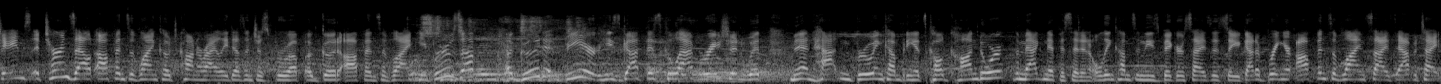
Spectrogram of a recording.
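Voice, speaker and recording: A woman talks at a very fast pace with hardly any pauses and ordinary pitch variation over noticeable background noise. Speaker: sports broadcaster. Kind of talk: sideline reporting and sports hosting.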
